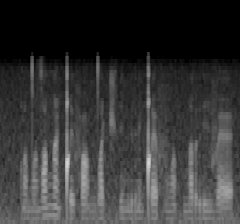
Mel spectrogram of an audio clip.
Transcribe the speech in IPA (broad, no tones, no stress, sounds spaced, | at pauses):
ɾ ũ dˤ ẽ zˤ y n æ̃ ǃ e f ɑ n dˤ æ t͡ʃʰ i n r ẽ ǃ æ f v æ̃ tˤ n u r i v æ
